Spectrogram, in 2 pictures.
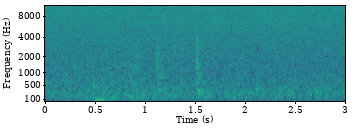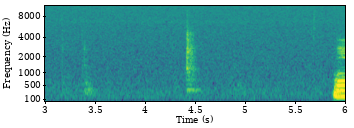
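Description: A few faint clicks and one sharper click about four and a half seconds in, as a 5.25-inch bay fan controller is pushed and seated into a PC case's metal drive bay.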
